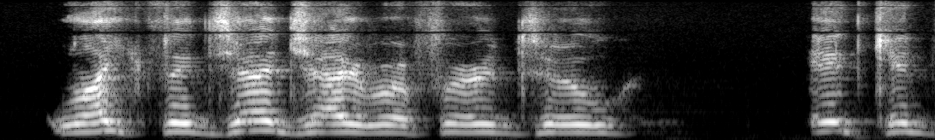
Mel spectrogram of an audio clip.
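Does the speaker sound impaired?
Yes: Parkinson's disease; tremor.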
